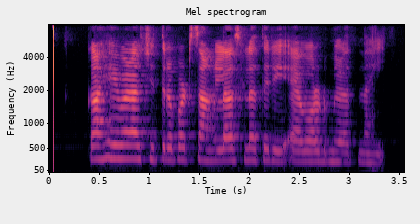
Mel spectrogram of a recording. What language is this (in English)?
Marathi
